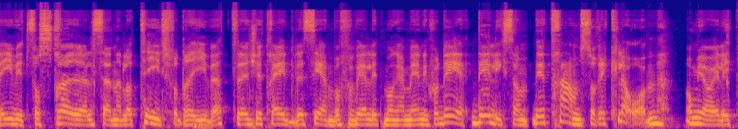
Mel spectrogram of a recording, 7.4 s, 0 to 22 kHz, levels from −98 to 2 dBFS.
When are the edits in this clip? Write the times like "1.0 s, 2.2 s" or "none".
none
